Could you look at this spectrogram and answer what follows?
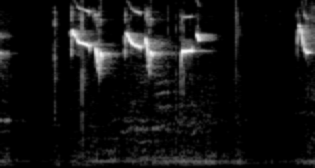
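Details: Sparse White-rumped shama phrases from a morning and evening lure recording: a few high, clear, downslurred whistles spaced about half a second apart, with silent gaps between.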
